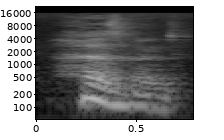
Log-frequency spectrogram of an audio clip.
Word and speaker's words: husband: b a n d husband também cuidado com essa pronúncia da sílaba Inicial é um h u Mas você pronuncia r r então é husband último desse quadro Cousin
